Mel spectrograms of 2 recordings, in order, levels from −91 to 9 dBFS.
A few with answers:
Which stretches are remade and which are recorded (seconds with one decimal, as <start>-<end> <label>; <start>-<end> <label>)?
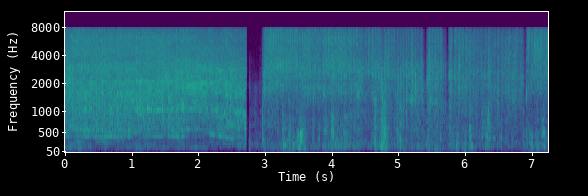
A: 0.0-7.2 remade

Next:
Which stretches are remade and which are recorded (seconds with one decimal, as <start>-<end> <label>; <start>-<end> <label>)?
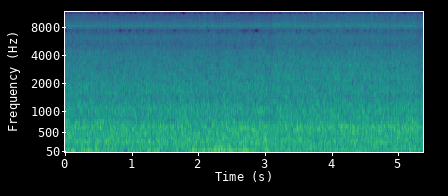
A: 0.0-5.4 recorded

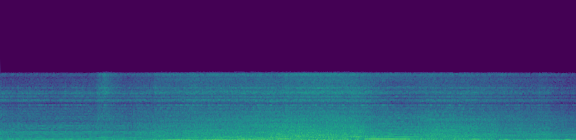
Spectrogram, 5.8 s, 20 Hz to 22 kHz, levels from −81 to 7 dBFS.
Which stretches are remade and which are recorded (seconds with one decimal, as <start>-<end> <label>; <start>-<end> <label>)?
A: 0.0-5.8 remade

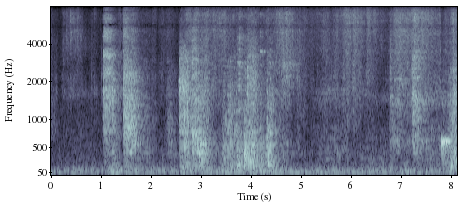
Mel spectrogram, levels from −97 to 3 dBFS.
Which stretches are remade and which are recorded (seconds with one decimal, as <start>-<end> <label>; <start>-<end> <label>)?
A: 0.0-8.1 recorded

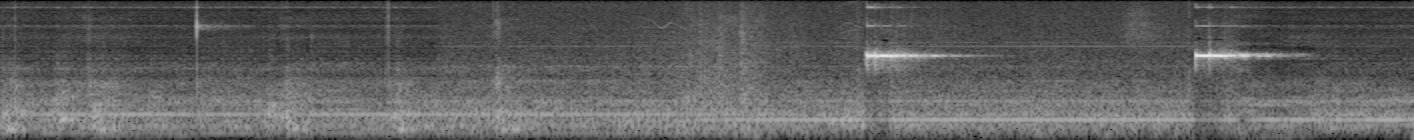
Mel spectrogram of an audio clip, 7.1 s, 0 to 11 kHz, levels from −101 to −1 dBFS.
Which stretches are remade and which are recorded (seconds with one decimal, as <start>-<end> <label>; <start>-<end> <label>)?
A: 0.0-2.2 remade; 2.2-6.2 recorded; 6.2-7.1 remade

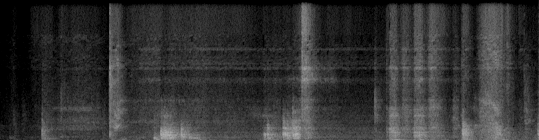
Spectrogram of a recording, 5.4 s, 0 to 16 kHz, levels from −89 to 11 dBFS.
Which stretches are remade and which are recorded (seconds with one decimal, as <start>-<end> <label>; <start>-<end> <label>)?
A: 0.0-1.4 recorded; 1.4-4.6 remade; 4.6-5.4 recorded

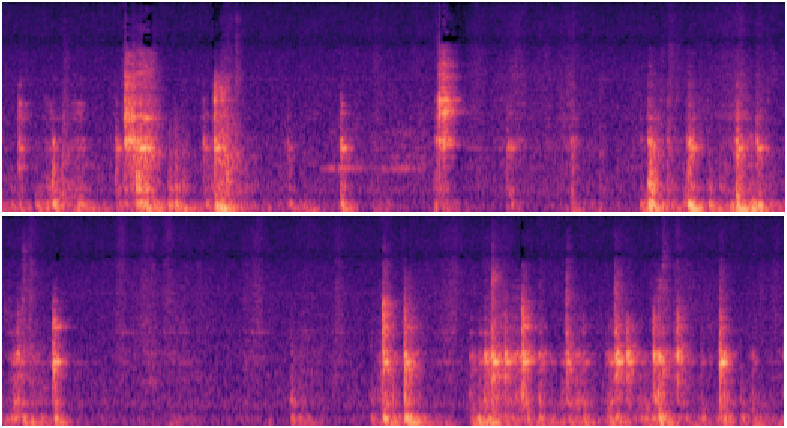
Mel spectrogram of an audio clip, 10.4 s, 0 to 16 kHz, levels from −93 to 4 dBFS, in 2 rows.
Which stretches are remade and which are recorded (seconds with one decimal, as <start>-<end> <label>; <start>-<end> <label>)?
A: 0.0-10.4 recorded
